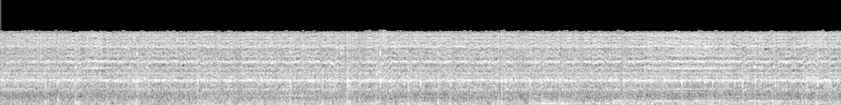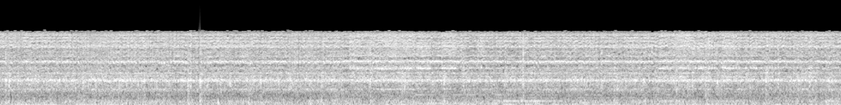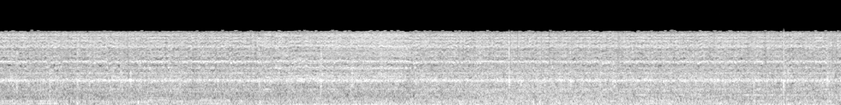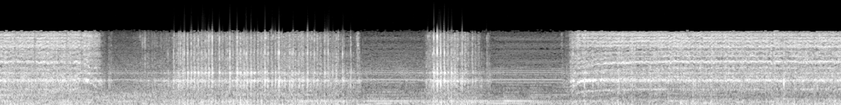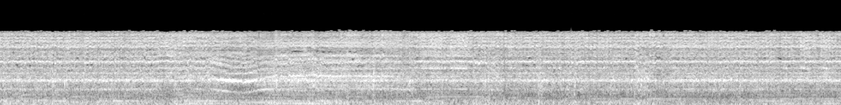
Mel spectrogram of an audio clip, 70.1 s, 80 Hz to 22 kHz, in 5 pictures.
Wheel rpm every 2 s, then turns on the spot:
160, 160, 160, 160, 160, 160, 160, 160, 160, 160, 160, 160, 160, 160, 160, 160, 160, 160, 160, 160, 160, 130, 20, 20, 10, 30, 150, 160, 160, 160, 150, 160, 160, 160, 160.
44-50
